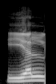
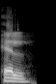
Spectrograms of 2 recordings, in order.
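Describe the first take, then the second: First: It begins with a y sound before the vowel. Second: It begins directly with the e vowel. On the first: The speaker calls it wrong. "इसे यल नहीं" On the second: The speaker calls it right. "एल पढ़ा जाता है"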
